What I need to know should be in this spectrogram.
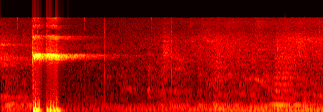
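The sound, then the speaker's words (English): A loud, shrill whistle blows in two quick back-to-back bursts near the start, the signal for participants in a beer tasting to drink, then fades to quiet with faint background murmur. “Not until I blow the whistle.”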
